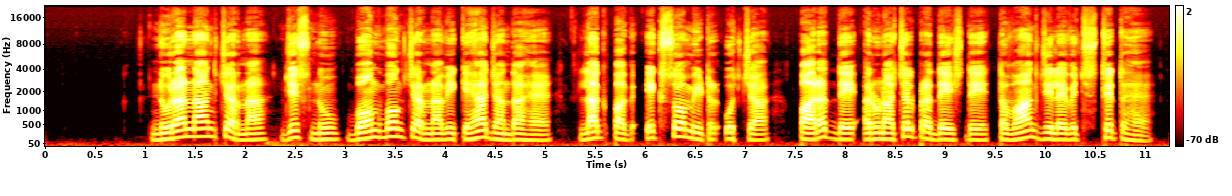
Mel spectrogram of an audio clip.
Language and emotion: Punjabi, neutral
